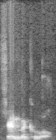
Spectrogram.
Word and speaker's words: Finn McCool: Finn McCool, that's it. Thank you. Thank you for that. That's obviously been bugging me. Finn McCool.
